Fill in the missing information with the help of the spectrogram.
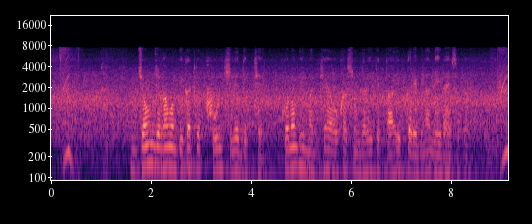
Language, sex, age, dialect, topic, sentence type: Chhattisgarhi, male, 18-24, Western/Budati/Khatahi, agriculture, statement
